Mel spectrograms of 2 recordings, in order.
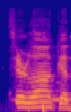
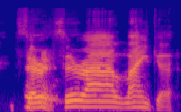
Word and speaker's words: Sri Lanka: and that would be Sira Lanka sir alanka is correct Sri Lanka but if somebody read it off Google they would say Sarah Lanka there's some nice Tree Sri Lanka yeah Sri Lanka all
